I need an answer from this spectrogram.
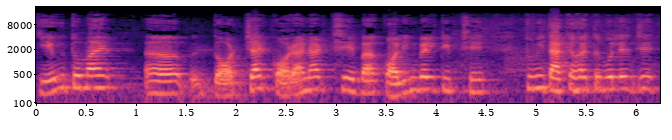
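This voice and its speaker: A woman's voice: mid-range voice, gravelly, a little mellow. A woman teaching a spoken language lesson for children, explaining patiently and often checking that the listener follows. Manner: slow, explaining, checks understanding with asides.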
